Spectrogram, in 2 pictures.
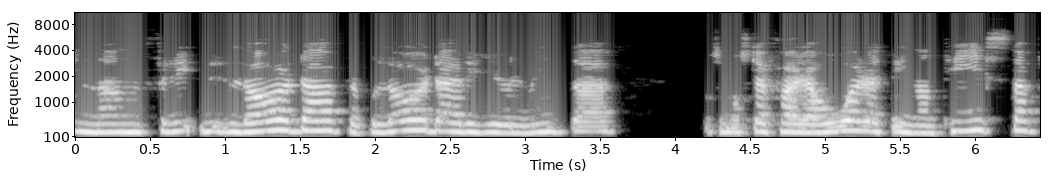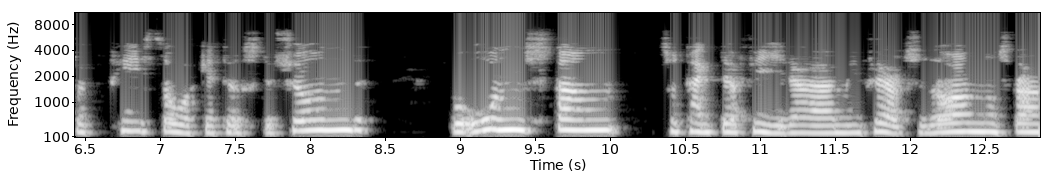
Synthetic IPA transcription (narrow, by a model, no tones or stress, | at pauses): nːanfɾlœːɖɑfœɾpʰɔlœːɖɑæɖɛjʉ̟ːlmɪd̪ːa | ɔsɔmɔst̪əjafœɾjaoːɾət̪ɪnːant̪ʰiːst̪afɾatt̪ʰiːst̪aoːkət̪ʰɪlɵst̪əʂɵnd̪ | pɔʊnst̪an | sɔt̪ʰɛŋk̚t̪əjɑfyːɾamɪnføːd̪səd̪ɑːnɔnst̪an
